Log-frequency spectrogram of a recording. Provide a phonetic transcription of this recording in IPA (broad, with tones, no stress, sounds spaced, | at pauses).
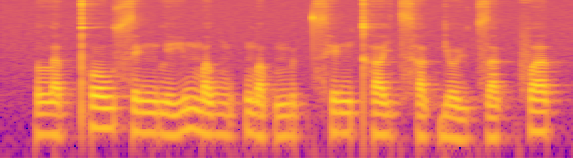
l ɐ˨ t̚ pʰ o˥ w s ɪ˧ ŋ l iː˨˥ m ɐ˧ w m ʊ˨˥ k̚ m ɐ˨ p̚ m ɵ˨ t̚ t͡sʰ ɪ˧ ŋ kʰ ɐ˧ j t͡sʰ ɐ˨ k̚ j ɵ˨˩ ɥ t͡s ɐ˨˥ k̚ f ɐ˥ t̚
